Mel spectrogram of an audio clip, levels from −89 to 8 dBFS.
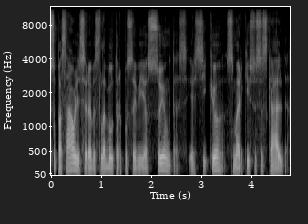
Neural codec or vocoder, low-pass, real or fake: vocoder, 44.1 kHz, 128 mel bands every 256 samples, BigVGAN v2; 10.8 kHz; fake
